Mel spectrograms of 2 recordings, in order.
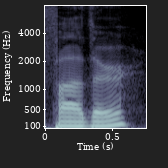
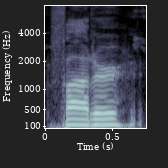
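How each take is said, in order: First: The middle consonant is a th sound. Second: The middle consonant is a d sound. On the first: "instead of father" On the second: "they pronounce the a th sound like a the, the letter D"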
